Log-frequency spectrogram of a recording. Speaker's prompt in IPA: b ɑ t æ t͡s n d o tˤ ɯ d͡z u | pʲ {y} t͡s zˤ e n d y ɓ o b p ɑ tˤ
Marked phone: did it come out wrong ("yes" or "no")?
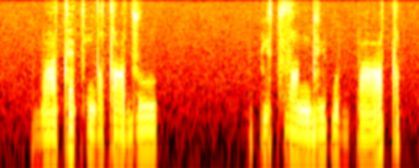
yes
